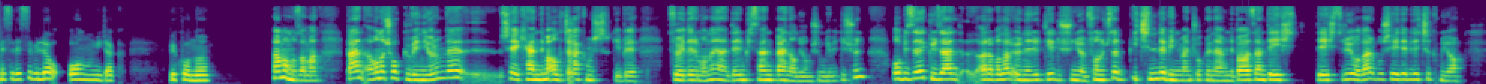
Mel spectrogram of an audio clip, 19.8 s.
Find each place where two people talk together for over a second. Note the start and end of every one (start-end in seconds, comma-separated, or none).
none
